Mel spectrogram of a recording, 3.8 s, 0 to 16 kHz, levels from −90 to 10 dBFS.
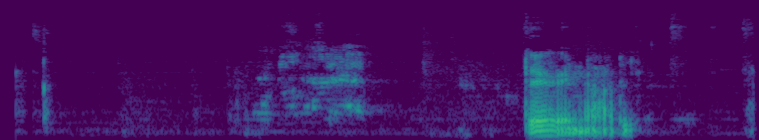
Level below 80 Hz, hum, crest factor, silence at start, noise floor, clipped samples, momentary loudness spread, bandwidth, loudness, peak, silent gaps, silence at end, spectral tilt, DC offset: -74 dBFS; none; 24 dB; 0.2 s; -74 dBFS; under 0.1%; 26 LU; 8.6 kHz; -31 LUFS; -12 dBFS; none; 0.65 s; -7.5 dB/octave; under 0.1%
